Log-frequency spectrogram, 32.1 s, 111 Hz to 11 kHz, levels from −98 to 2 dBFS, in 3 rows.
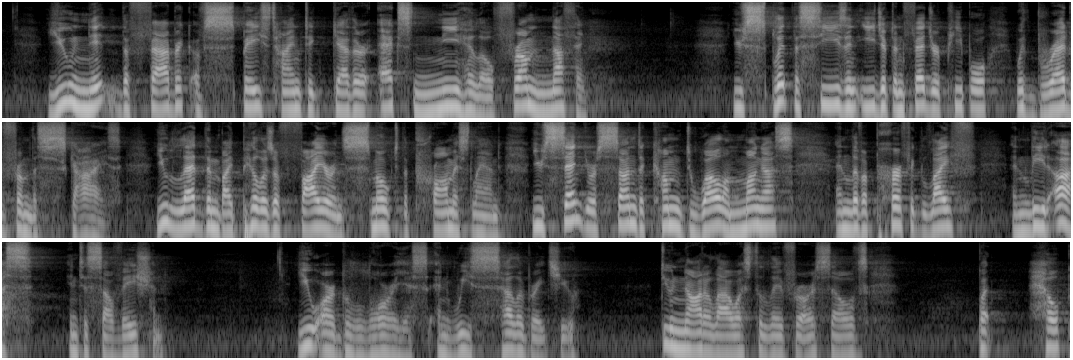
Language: English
